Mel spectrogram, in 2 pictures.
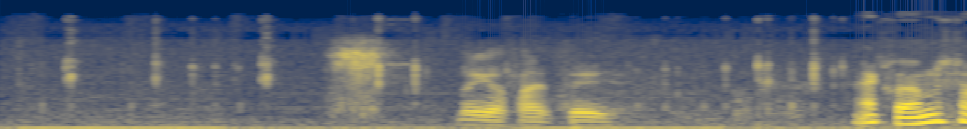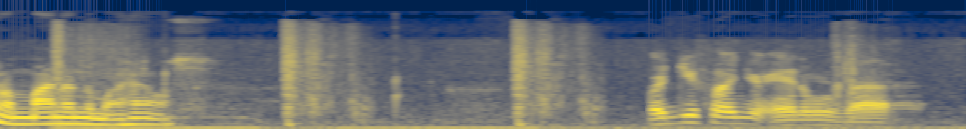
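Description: Dirt crunches in short bursts as blocks are dug.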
